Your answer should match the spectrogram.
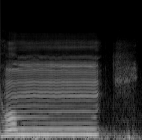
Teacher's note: गुना यानी नाक में आवाज़ छुपाना है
